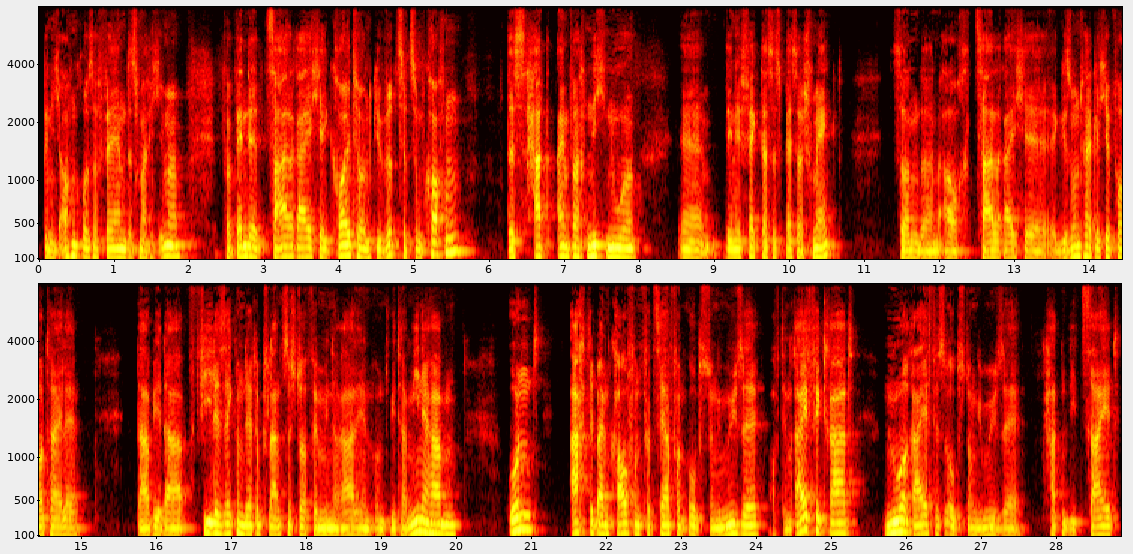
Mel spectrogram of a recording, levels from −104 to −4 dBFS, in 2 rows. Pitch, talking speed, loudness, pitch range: 105 Hz, 135 wpm, -30 LUFS, 95-115 Hz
